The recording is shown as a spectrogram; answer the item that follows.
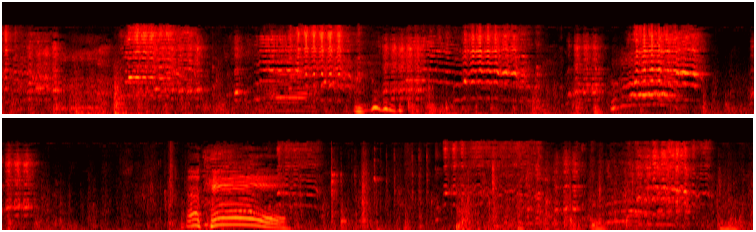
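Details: Baby goats bleating while getting fed milk, many overlapping wavering nasal cries in quick succession, some rising and falling, with short pauses between bursts.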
